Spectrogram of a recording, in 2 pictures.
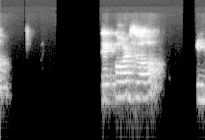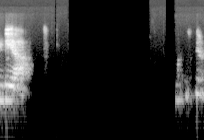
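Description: A woman speaks clearly in short phrases, as if teaching.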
